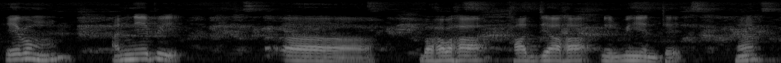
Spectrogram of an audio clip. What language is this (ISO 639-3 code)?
san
